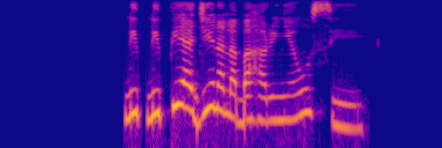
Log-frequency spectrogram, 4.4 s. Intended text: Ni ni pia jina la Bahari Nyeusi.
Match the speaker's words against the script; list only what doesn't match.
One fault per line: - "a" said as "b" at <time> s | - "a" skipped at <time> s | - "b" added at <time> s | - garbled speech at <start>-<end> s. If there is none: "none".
none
